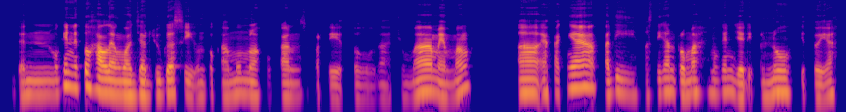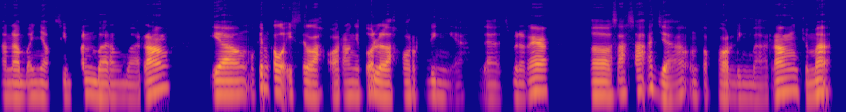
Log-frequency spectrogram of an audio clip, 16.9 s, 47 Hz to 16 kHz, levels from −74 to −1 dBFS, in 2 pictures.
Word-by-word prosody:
dan 120 +1 -5
mungkin 170 +7 +1
itu 165 - -3
hal 130 -1 +9
yang 120 -2 +3
wajar 115 0 +1
juga 120 +3 0
sih 115 -5 -5
untuk 110 +1 -12
kamu 110 +3 -5
melakukan 110 -3 -4
seperti 100 -5 -10
itu. 95 -1 -16
Nah, 100 +1 -16
cuma 120 +7 +5
memang, 115 - +1 0.5
eee, 130 0 +5
efeknya 165 +8 +5
tadi, 120 -1 -4
pasti 115 +3 -13
kan 140 0 -2
rumah 130 +2 0
mungkin 135 +2 -7
jadi 105 -3 0
penuh, 130 +5 -2
gitu 105 - -6
ya, 120 +5 -4
karena 105 -1 0
banyak 105 0 -6
simpan 115 +2 -7
barang-barang 105 - +2 0.4
yang 120 0 +3
mungkin 170 -1 -6
kalau 135 - +3
istilah 110 -3 0
orang 110 0 -4
itu - - -14
adalah 110 -3 +4
hoarding 115 -2 -9
ya 100 - -18 0.2
dan 100 -1 -11
sebenarnya, 135 +7 +2 0.4
eee, 120 -1 +3
sah-sah 130 +4 -1
aja 120 - -3
untuk 110 -2 -13
hoarding 100 -2 -3
barang. 130 +10 +2
Cuma 130 +3 +2
115 Hz, 175 wpm, -24 LUFS, 105-130 Hz, 0.5 s, hal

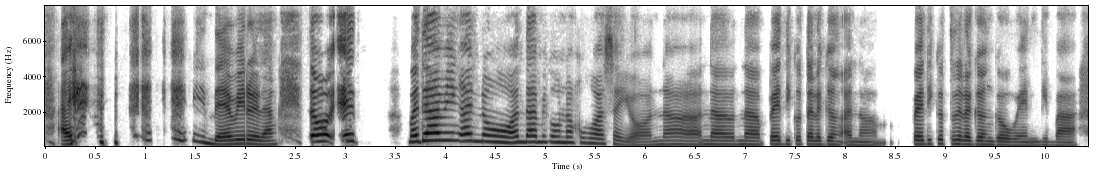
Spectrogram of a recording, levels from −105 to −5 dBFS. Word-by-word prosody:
ayun. 435 0 +6 1.0
Hindi 265 - -1
biro 235 0 +3
lang. 200 +1 -3 0.3
Though 360 +2 +9 0.2
it 385 -2 +2 0.5
madaming 415 +3 +6 0.2
ano, 345 -4 +1
ang 320 +2 -1
dami 335 0 +1
kong 320 -1 -4
nakuha 280 -4 -4
sa'yo 185 -6 -8
na 200 0 -6
na 200 -1 -4
na 200 -1 -4
puwede 215 0 -3
ko 210 - -7
talagang 200 -2 -5
ano, 170 +4 -10 0.3
puwede 225 0 -1
ko 235 - -4
talagang 205 -3 -3
gawin, 170 -2 -7
'di 175 - -14
ba? 160 -1 -6
215 Hz, 150 wpm, -20 LUFS, 200-325 Hz, 1.0 s, Though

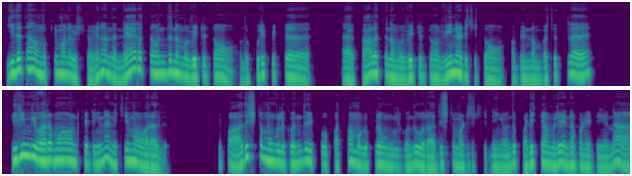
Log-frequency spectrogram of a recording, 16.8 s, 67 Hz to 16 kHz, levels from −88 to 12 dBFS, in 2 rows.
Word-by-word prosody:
இதுதான் 200 -2 +4
முக்கியமான 155 +1 -1
விஷயம். 105 -2 -6
ஏன்னா, 175 - +1
அந்த 130 -4 0
நேரத்தை 200 +1 +2
வந்து 160 +2 +2
நம்ம 145 -4 +2
விட்டுட்டோம். 130 -3 0
அந்த 105 -1 -9
குறிப்பிட்ட 145 0 -4 0.8
அ - - 0 0.2
காலத்த 155 +3 +1
நம்ம 120 -2 0
விட்டுட்டோம், 125 -1 -1
வீணடிச்சுட்டோம் 125 -9 +1 0.2
அப்படின்ற 115 +1 -4
பட்சத்தில, 135 +7 -4 0.9
திரும்பி 220 +3 +7
வருமான்னு 170 -2 +4
கேட்டிங்கன்னா, 140 +6 -1
நிச்சயமா 160 +3 +1
வராது. 115 -6 0 0.7
இப்போ - - -6
அதிர்ஷ்டம் 210 -3 +2
உங்களுக்கு 145 -3 0
வந்து 150 +5 0
இப்போ 145 -2 -7 0.2
10ஆம் 150 +5 -2
வகுப்பில 125 +1 -1
உங்களுக்கு 115 -2 -5
வந்து 135 +2 +1
ஒரு 110 - 0
அதிர்ஷ்டம் 130 +2 -4
அடிச்சிருச்சு. 115 0 -10
நீங்க 115 -1 -3
வந்து 125 +6 -1
படிக்காமலே 135 +2 +1
என்ன 130 0 0
பண்ணிட்டீங்கன்னா 115 +3 -2
135 Hz, 145 wpm, -23 LUFS, 120-160 Hz, 0.9 s, திரும்பி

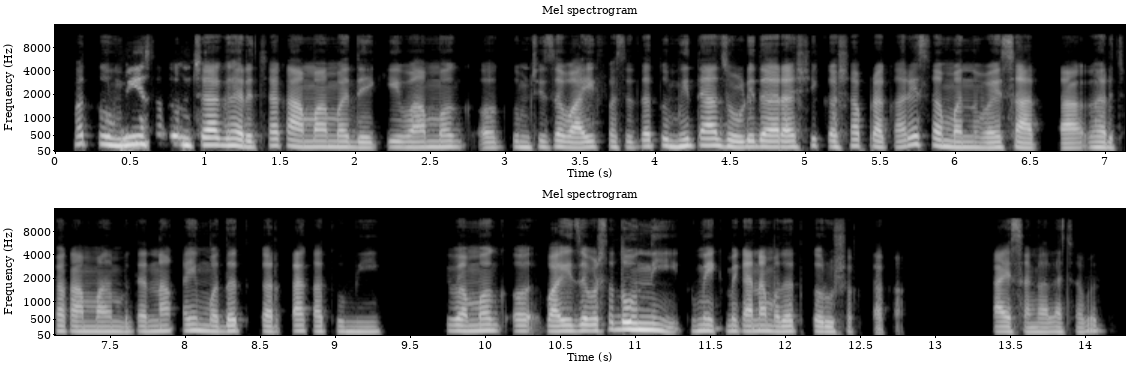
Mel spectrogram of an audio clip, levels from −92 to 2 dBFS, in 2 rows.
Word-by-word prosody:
मग - - 0
तुम्ही 220 0 +6
असं 255 +2 -3
तुमच्या 215 -2 +4
घरच्या 195 -2 +2
कामामध्ये 160 -4 +1
किंवा 155 -1 0
मग 160 +1 -1
अ, 145 - -3
तुमची 155 0 -4
जर 170 - 0
वाईफ 155 +2 +1
असेल, 150 -1 -8
तर 175 - +1
तुम्ही 180 0 +3
त्या 200 -1 +3
जोडीदाराशी 165 +2 +2
कशाप्रकारे 165 +3 -2
समन्वय 150 -9 +1
साधता 135 -2 -1
घरच्या 150 +1 -2
कामामध्ये, 145 -1 -2
त्यांना 150 +1 -2
काही 170 - 0
मदत 160 -1 +1 0.2
करता 150 +2 -3
का 145 - -3
तुम्ही 140 -1 -4
किंवा 165 +3 -6
मग 170 +2 +1
अ, 160 - -1
वाईस 155 +2 +2
वर्सा 170 +3 0
दोन्हीही 190 -8 +6
तुम्ही 165 +2 0
एकमेकांना 155 0 -2
मदत 150 -1 0
करू 140 -1 0
शकता - - -13
का? - - -24 0.6
काय 140 -1 0
सांगाल 130 0 -5
याच्याबद्दल. 135 +4 -7
160 Hz, 180 wpm, -23 LUFS, 145-170 Hz, 0.6 s, तुम्ही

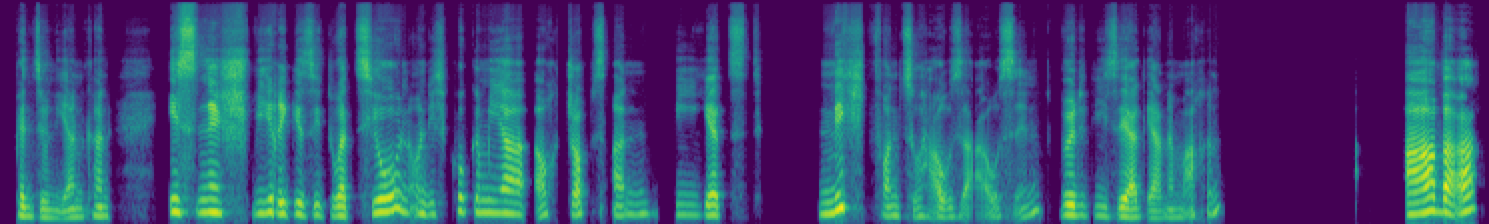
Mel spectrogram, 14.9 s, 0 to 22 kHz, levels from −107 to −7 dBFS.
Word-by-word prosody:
pensionieren 140 -4 -6
kann, 160 0 -7 0.6
ist 230 0 +4
'ne 220 0 +4
schwierige 200 -1 -1
Situation 180 - +1
und 205 -3 -6
ich 190 -1 -13
gucke 240 -2 -6
mir 210 -3 0
auch 180 +2 -8
Jobs 190 - -5
an, 190 +3 -10 0.2
die 180 -1 -16
jetzt 180 - -2 0.6
nicht 255 +11 +3
von 165 -1 -9
zu 155 0 -10
Hause 150 0 -9
aus 160 - -8
sind. 220 - -14 0.2
Würde 180 -1 +2
die 165 -1 -14
sehr 150 -2 +1
gerne 130 -1 -9
machen. 190 - -13 1.8
Aber 225 +5 +8
185 Hz, 110 wpm, -23 LUFS, 160-220 Hz, 1.8 s, Aber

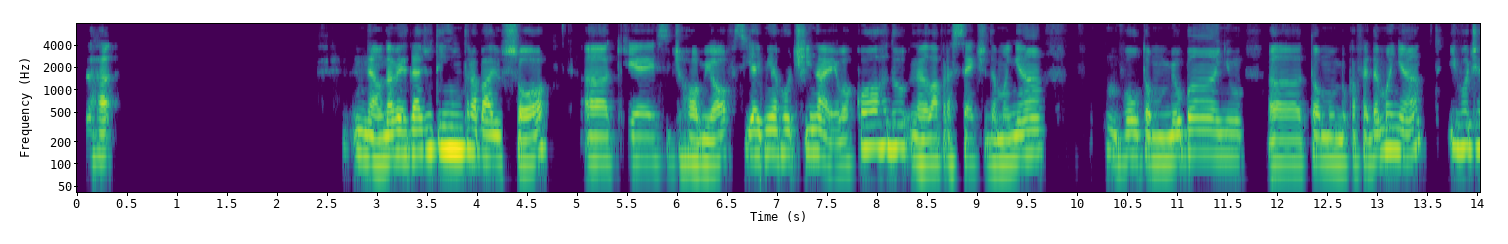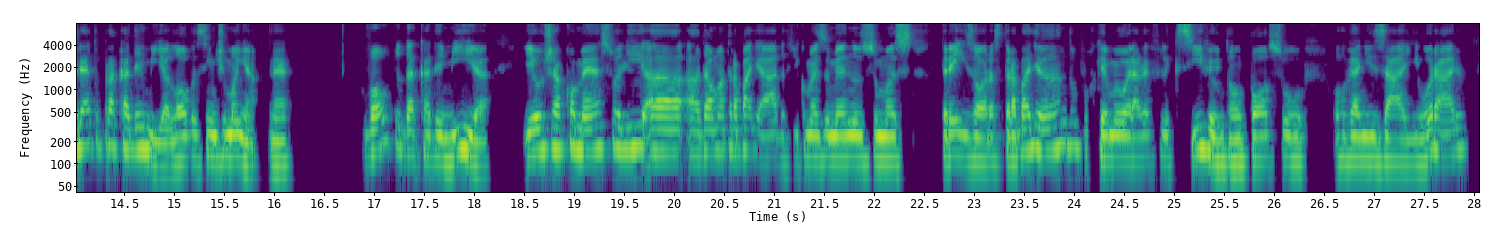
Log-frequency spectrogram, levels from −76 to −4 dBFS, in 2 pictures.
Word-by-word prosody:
Aham. 135 0 +2 2.3
Não. 125 -5 +3
Na 125 - +7
verdade, 140 +1 +4
eu 155 - +3
tenho 160 -1 +7
um 155 - +8
trabalho 140 -5 +3
só, 115 +9 +4 0.4
hã, 115 0 +3
que 120 - -3
é 115 0 +3
esse 115 +1 -8
de 115 +1 -6
home 110 -2 +2
office. 125 +7 -1
E 135 - +4
aí 135 - +3
minha 145 +1 +3
rotina 140 0 +2
é: 95 - -1
eu 105 - -1
acordo, 170 +8 +1
né, 110 -3 +1
lá 110 +1 +2
pras 115 -1 -3
7h, 110 +5 +1 0.6
v 135 -5 -4
vou, 130 +1 +1
tomo 115 -2 0
meu 120 +2 +2
banho, 135 -1 0 0.3
hã, 110 0 0
tomo 115 -1 0
meu 110 0 -2
café 115 0 -4
da 125 +3 0
manhã 145 -2 +1 0.3
e 170 - -2
vou 170 - +1
direto 170 +1 0
pra 175 +1 -2
academia. 155 - -1
Logo 115 +5 -1
assim 125 0 -2
de 120 +1 -2
manhã, 125 -6 +1
né. 105 0 -1 0.8
Volto 155 +7 -2
da 140 - +1
academia 125 -3 -1 0.4
e 130 - +1
eu 145 +1 +2
já 155 0 +1
começo 160 +1 -1
ali 155 +1 -1
a 145 0 +3 0.2
a - - -3
dar 145 +1 +1
uma 150 +1 -5
trabalhada. 145 -6 -3
Fico 125 +1 -10
mais 120 0 0
ou 125 - +1
menos 120 -1 +2
umas 120 -1 +1 0.3
3 125 -1 0 0.3
trabalhando, 150 +7 -1
porque 135 -4 -3
meu 125 0 +1
horário 120 -1 0
é 120 - -8
flexível. 125 +4 -2
Então, 110 0 -3
eu 110 - -4
posso 120 0 -3 0.3
organizar 115 -1 -1
aí 110 0 -5
o - - -4
horário. 145 +2 -1
125 Hz, 170 wpm, -22 LUFS, 115-145 Hz, 2.3 s, um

